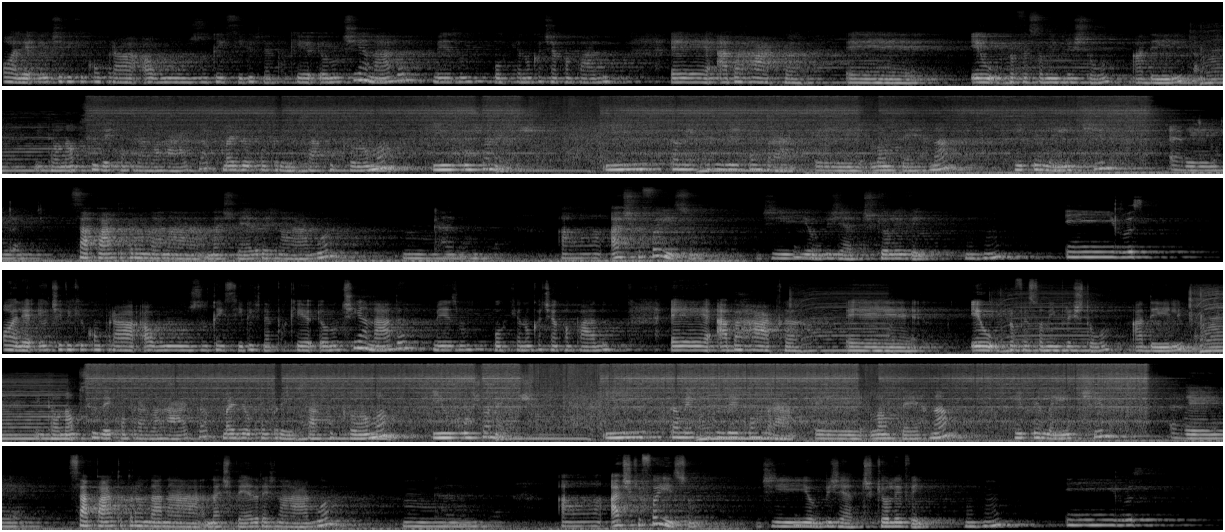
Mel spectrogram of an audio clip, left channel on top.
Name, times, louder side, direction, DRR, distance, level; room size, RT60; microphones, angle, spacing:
voice 1, 0.0-9.3 9.7-11.9 12.1-17.6 17.9-21.7 22.3-23.3 23.7-23.8 24.0-24.7 25.1-27.7 28.4-29.2 30.0-31.4 32.0-33.7 34.0-34.4, right 2 dB, 50° right, 6 dB, 0.9 m, -31 dB
voice 2, 4.7-5.3 22.5-22.8 23.9-24.4 28.7-29.4 32.3-32.6 35.0-35.8, left 2 dB, 70° left, 5 dB, 1.1 m, -38 dB
sound 1, 7.7-20.7, right 6 dB, 85° right, 0.4 m, -39 dB
sound 2, 13.0-23.7, right 7 dB, 30° right, 0.7 m, -33 dB
sound 3, 20.2-31.9, left 2 dB, 30° left, 0.4 m, -43 dB
22.5 x 8.7 x 4.8 m, 2.2 s
head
